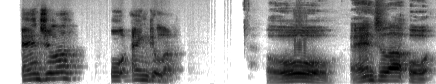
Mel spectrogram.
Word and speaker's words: Angela: So Angela Merkel, which I have on really excellent advice from a work friend who is German. Okay. Is Angela.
